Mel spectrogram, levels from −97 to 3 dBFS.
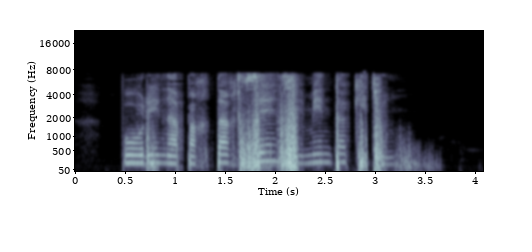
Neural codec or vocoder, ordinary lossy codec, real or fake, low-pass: none; AAC, 32 kbps; real; 7.2 kHz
